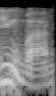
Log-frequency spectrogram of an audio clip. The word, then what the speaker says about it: pneuma: The Greek word for spirit is pneuma, pronounced pneuma,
